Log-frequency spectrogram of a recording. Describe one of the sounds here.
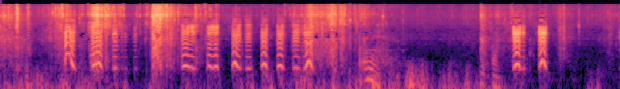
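A metal detector gives warbling electronic beeps.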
